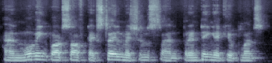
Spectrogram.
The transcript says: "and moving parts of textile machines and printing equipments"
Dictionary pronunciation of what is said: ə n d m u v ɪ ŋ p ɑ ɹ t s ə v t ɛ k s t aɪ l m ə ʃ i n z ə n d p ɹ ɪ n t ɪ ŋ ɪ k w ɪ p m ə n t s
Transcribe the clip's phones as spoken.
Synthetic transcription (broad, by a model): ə n d m u v ɪ ŋ p ɑ ɹ t s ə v t ɛ k s t aɪ l m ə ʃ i n s ə n d p ɹ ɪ n t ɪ ŋ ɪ k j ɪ p m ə n t s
